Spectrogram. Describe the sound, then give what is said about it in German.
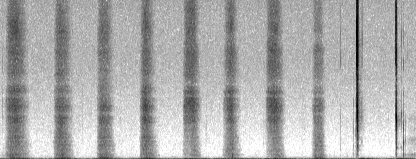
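Eight short, forceful breaths pushed out through the right nostril during a breathing exercise. They come evenly about once a second and stay quiet and breathy, alone without talk. “Ausatmen rechts.”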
